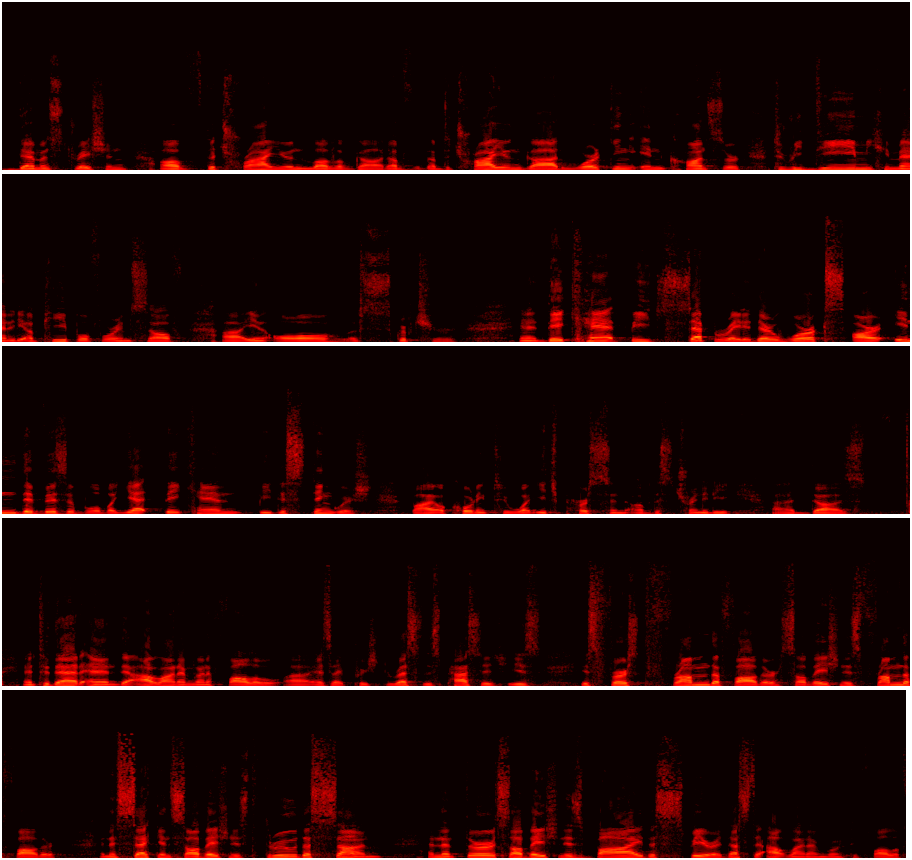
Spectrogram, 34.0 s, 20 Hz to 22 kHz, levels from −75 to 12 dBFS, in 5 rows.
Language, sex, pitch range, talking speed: English, male, 140-185 Hz, 185 wpm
